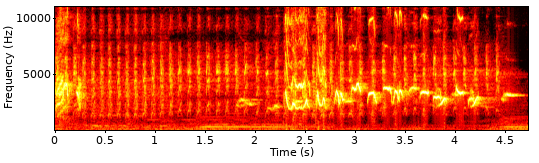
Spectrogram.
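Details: Greater green leafbird singing in the jamtrok tembakan style known as the sewing-machine sound: a rapid mechanical pulsing rattle, then loud slurred whistles rising and falling around the mid-high range in quick succession, with a faint low hum underneath.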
